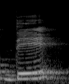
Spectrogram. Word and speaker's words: de: Temos o DE, que se pronuncia fechadinho, tá? D, ainda é um E, mas se pronuncia fechado.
